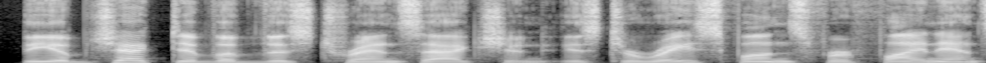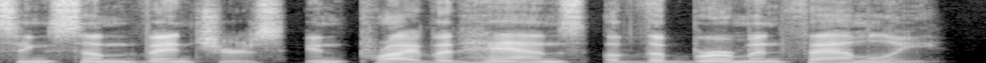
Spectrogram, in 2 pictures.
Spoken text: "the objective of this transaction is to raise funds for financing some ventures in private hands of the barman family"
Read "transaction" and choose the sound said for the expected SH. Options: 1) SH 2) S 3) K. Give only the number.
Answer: 1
